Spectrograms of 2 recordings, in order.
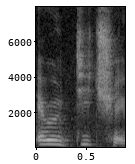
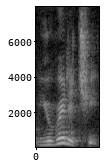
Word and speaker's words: Eurydice: he loses his beloved erudice or eurydice depending on how you pronounce her name she is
